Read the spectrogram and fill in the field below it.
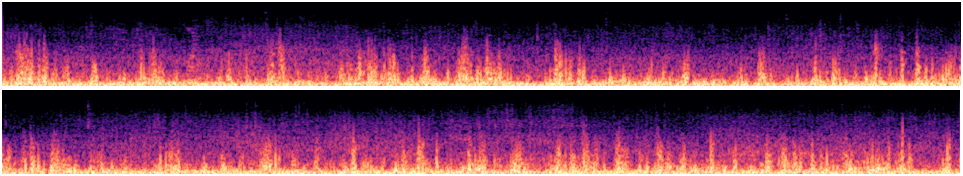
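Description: Bicycle tyres hum on a smooth path.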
